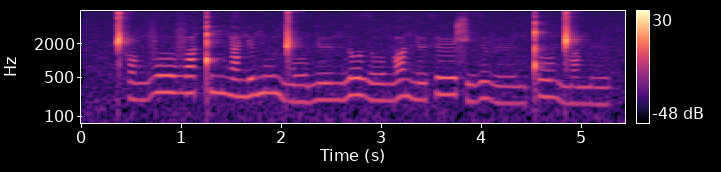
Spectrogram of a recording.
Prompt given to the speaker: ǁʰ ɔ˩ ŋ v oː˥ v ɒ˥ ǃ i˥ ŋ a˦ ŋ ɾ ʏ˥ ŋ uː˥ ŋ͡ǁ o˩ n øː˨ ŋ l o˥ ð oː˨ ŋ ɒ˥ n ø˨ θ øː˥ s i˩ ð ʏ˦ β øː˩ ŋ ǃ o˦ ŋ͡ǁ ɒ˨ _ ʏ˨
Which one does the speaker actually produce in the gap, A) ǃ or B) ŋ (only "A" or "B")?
B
